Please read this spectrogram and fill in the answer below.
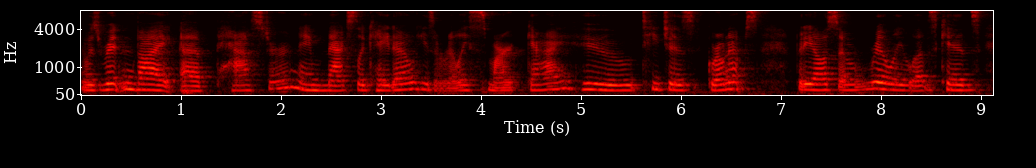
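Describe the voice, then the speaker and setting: A woman reading aloud to children in an expressive storytelling style, with deliberate emphasis on simple phrases. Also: mid-range voice, vocal fry.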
